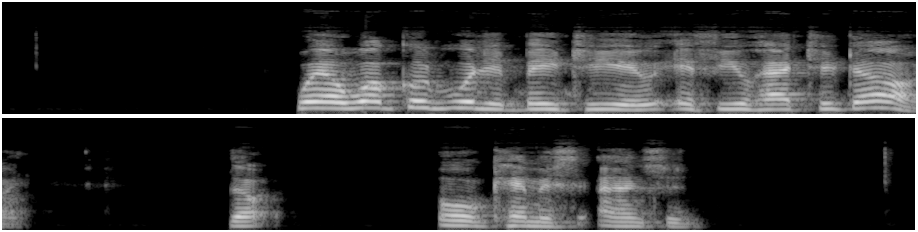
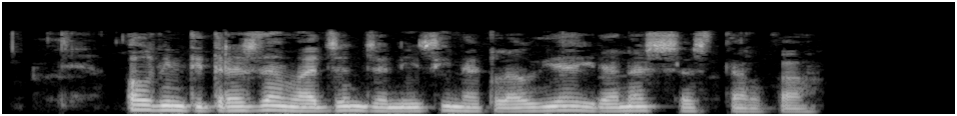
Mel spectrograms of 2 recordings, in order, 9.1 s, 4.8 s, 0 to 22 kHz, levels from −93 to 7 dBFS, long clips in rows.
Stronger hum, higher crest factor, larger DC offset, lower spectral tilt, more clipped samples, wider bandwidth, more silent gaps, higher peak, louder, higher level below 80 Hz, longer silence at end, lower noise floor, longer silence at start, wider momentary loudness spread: neither; about the same, 18 dB vs 18 dB; neither; about the same, -5.5 dB/octave vs -5.5 dB/octave; neither; about the same, 7.6 kHz vs 7.8 kHz; neither; about the same, -2 dBFS vs 0 dBFS; about the same, -18 LUFS vs -18 LUFS; second, -66 dBFS vs -56 dBFS; first, 1.1 s vs 0.7 s; about the same, under -90 dBFS vs under -90 dBFS; first, 1.5 s vs 0.3 s; about the same, 13 LU vs 11 LU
